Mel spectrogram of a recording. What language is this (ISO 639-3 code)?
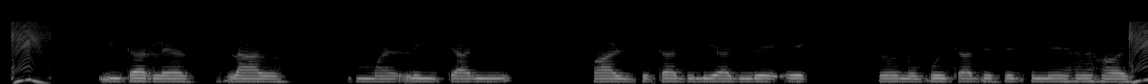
ben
